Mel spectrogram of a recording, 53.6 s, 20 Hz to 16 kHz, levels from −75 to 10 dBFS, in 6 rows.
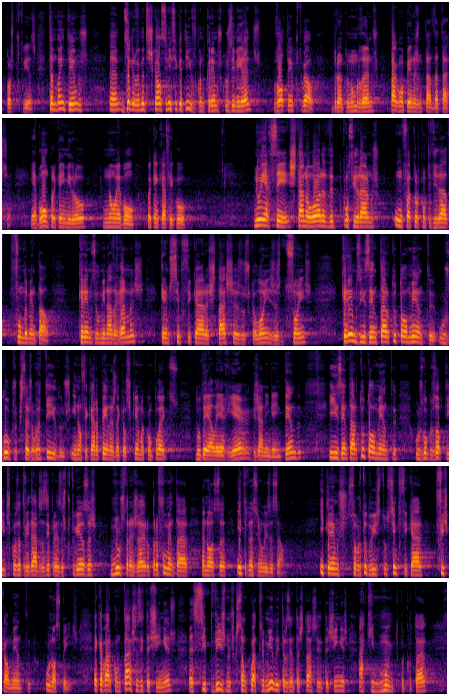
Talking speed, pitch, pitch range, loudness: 150 wpm, 155 Hz, 140-185 Hz, -15 LUFS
